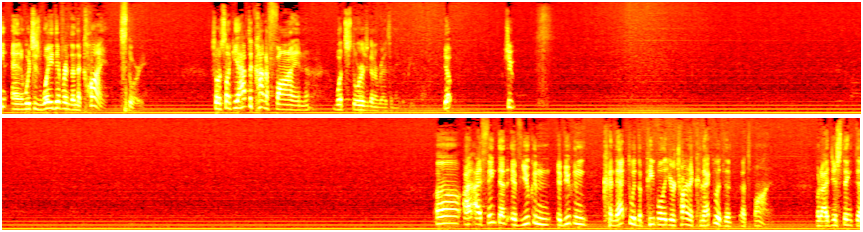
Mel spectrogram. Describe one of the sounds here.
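A man speaks with animation, with a long pause.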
